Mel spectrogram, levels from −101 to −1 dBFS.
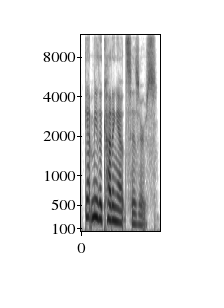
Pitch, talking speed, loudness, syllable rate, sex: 235 Hz, 225 wpm, -17 LUFS, 5.7 syllables/s, female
